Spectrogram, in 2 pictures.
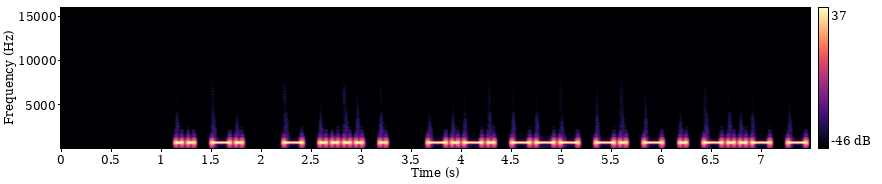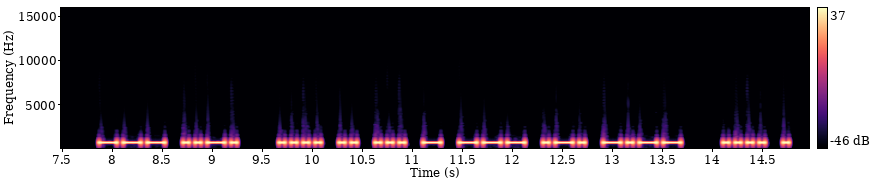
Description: Morse code, heard as a keyed tone, about 19 wpm, 700 Hz. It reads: IN THE CONTEXT OF HISTORY HE
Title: Sentences with 4-Word Phrases - 20wpm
